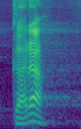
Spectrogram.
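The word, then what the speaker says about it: קרא: La palabra es cará, así como si fuera cara, pero con un acento en la A al final.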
